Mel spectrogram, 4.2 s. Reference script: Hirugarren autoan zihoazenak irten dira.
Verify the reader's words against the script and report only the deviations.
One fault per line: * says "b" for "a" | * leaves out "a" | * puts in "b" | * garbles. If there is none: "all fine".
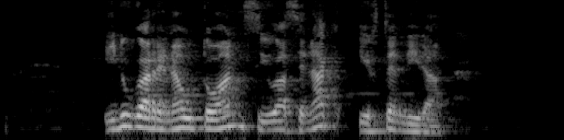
all fine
